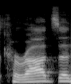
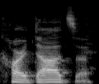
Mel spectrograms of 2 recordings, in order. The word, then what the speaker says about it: Karadza: It's Karadza, not Cardadza.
